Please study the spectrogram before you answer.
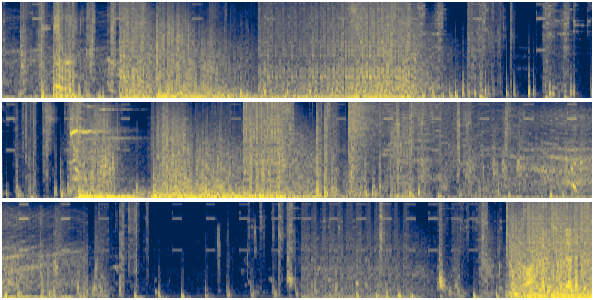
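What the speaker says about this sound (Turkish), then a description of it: "Bomba patladı." Game gunfire and heavy blasts crack repeatedly through a busy, loud mix, with a big explosive bomb boom among bursts of shooting and occasional talk.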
